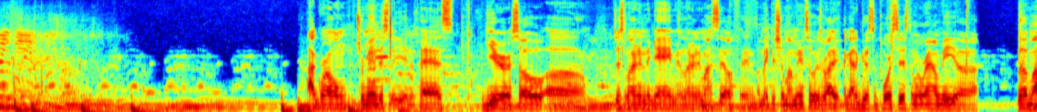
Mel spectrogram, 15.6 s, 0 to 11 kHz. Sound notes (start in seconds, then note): 0.2 gentle hip-hop music; 4.8 dink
